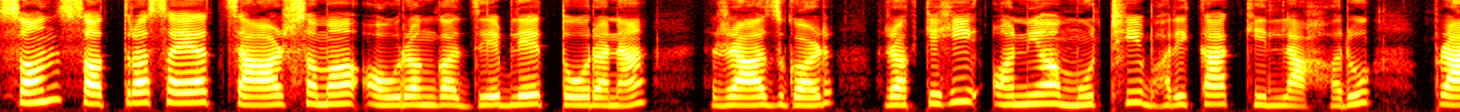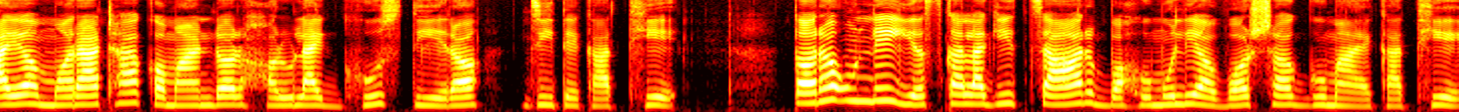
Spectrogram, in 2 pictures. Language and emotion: Nepali, neutral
